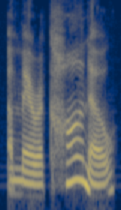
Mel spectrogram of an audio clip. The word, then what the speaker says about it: Americano: When I told her to switch the stress to the ka, like Americano, she was never misunderstood again.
